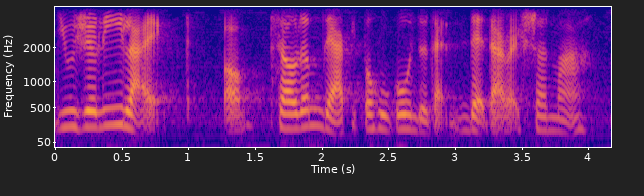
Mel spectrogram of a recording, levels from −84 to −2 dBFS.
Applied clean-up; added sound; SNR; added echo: none; none; none; none.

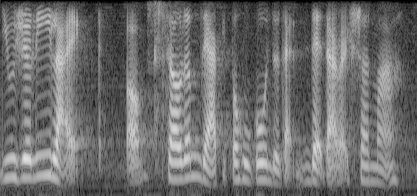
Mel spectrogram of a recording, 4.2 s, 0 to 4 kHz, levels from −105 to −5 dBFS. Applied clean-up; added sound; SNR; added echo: none; Rattle (instrument); 17 dB; none.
